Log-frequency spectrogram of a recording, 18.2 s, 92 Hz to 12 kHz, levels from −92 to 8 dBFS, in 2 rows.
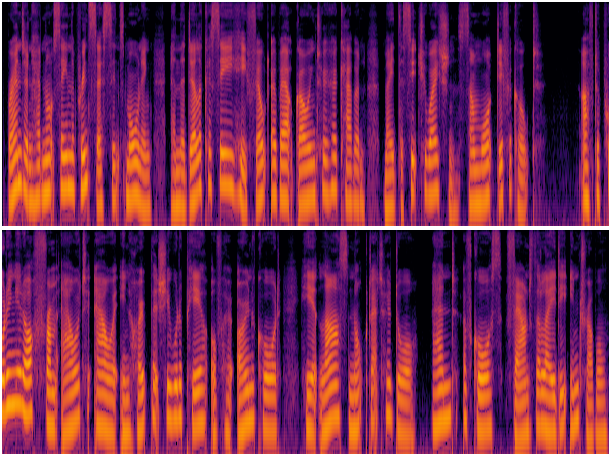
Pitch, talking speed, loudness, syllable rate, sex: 175 Hz, 185 wpm, -21 LUFS, 4.9 syllables/s, female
